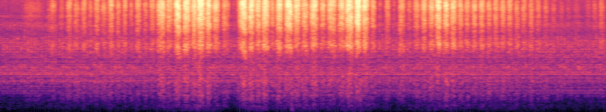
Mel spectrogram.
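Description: Seismograph stylus scratching rapidly across paper: a dry, hissing scrape made of many fine quick strokes, louder in the middle and easing off towards the end.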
